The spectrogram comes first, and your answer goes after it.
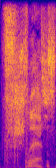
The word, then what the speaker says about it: Schlitz: Did I pronounce that right, or is it Schlitz? Schlitz.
